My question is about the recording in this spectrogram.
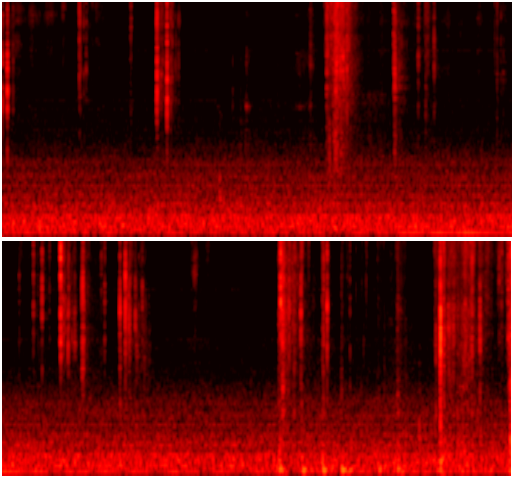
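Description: Salt being sprinkled onto a raw salmon fillet on paper: scattered quiet ticks and crackles, with a few louder clicks in the middle and near the end.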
